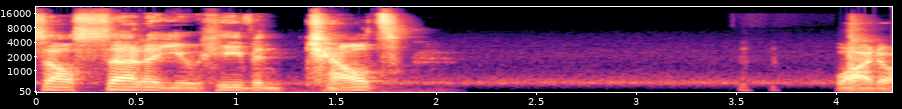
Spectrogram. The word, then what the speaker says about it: Celceta: And we'd like to welcome you to yet another episode of East Memoir Revelations in Kolkata. It's pronounced Saletta.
